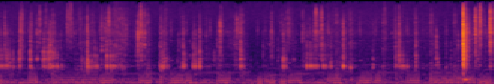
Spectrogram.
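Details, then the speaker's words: Badly damaged, seemingly stepped-on Nintendo Wii with broken plastic and protruding screws, shaken by hand: irregular light plastic and metal rattles; owner suspects loose screws and broken plastic pieces inside the case. "I don't know if you hear that, but there's some things jiggling around in there. maybe some of the screws and pieces of plastic that broke off of here,"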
